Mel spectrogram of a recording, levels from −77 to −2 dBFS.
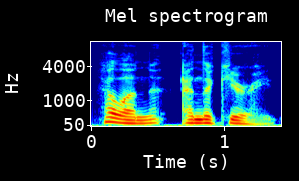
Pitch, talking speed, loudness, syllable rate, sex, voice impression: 125 Hz, 170 wpm, -15 LUFS, 6.3 syllables/s, male, very masculine, old, very thick, very relaxed, very weak, dark, very soft, muffled, slightly halting, raspy, slightly cool, slightly intellectual, slightly refreshing, sincere, very calm, very mature, slightly friendly, slightly reassuring, very unique, slightly elegant, wild, slightly sweet, kind, very modest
